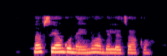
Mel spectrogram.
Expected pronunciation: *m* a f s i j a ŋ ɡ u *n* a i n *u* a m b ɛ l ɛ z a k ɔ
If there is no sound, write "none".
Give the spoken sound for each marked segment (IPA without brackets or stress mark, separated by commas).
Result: n, n, u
